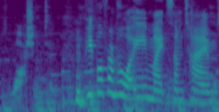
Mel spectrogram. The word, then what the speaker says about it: Washington: So if there's a word that gets mispronounced in Washington, it's gonna be from the older generation, and it's Worshington. And all of the youngins, we say, no, it's Washington.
